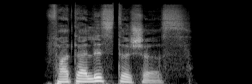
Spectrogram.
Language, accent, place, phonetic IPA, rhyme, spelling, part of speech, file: German, Germany, Berlin, [fataˈlɪstɪʃəs], -ɪstɪʃəs, fatalistisches, adjective, De-fatalistisches.ogg
- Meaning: strong/mixed nominative/accusative neuter singular of fatalistisch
